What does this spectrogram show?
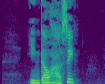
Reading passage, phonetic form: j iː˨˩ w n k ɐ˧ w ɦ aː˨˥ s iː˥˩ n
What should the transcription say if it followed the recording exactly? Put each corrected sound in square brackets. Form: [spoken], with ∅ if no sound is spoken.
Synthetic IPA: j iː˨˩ [∅] n k ɐ˧ w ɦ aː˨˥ s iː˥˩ n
